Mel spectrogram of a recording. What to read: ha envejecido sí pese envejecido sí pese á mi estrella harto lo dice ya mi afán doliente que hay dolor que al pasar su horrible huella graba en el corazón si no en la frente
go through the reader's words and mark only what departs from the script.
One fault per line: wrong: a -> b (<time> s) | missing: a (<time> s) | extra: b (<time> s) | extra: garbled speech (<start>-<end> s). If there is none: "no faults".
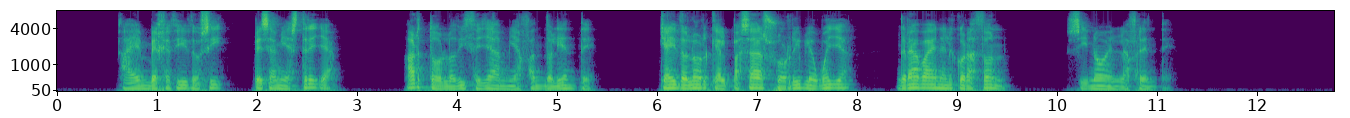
missing: envejecido sí pese (2.1 s)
